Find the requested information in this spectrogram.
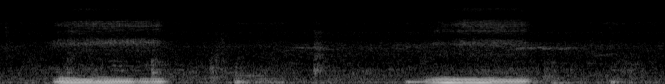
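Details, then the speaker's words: Two low, buzzing snores on the in-breath from a sleeping orange cat lying on a soft pillow after a long day of playing, with quiet breathing between them; ordinary cat snoring. "The cat slowly drifts into a deep sleep and begins making soft, adorable snoring sounds. Gentle breathing, tiny snorts, and cozy purring mix together as the orange cat snores quietly like a tiny engine."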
